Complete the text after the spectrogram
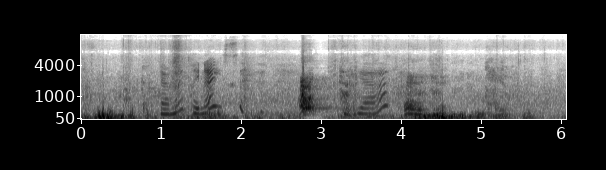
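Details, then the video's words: A pack of German Shepherd puppies, Dodger and Arial among them, vocal while playing together: rising and falling whiny yelps and short yips, interrupted by people talking nearby. "Pack Of Vocal Puppies Play"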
